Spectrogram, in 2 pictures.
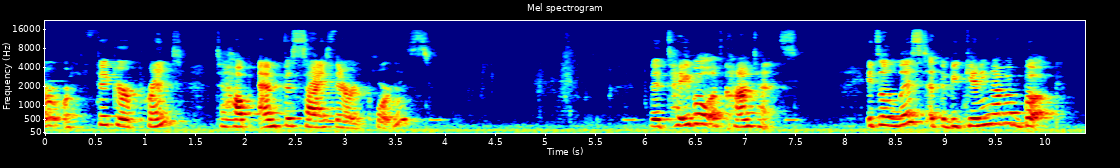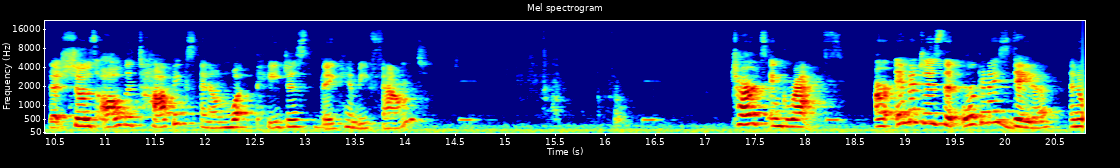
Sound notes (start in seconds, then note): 14.5 beeping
